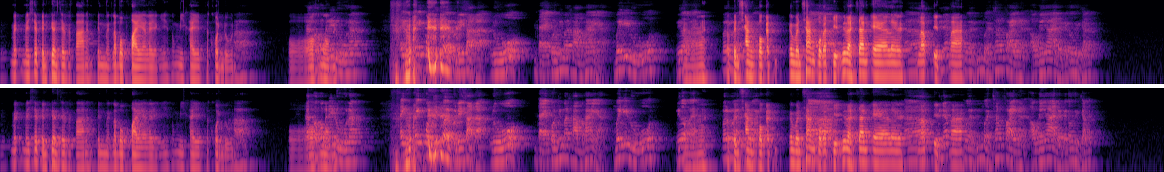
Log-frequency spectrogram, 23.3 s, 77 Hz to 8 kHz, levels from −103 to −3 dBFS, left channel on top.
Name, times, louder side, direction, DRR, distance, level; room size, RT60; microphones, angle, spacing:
voice 1, 0.0-4.0 4.3-4.7 5.8-6.6 7.8-9.0 13.7-14.1 14.7-15.4 15.8-18.1 18.3-19.2, left 6 dB, 55° left, 13 dB, 0.4 m, -34 dB
voice 2, 6.1-7.2 7.8-10.3 10.8-13.1 13.5-13.9 14.4-15.2 16.2-16.7 18.1-21.8, right 2 dB, 75° right, -1 dB, 3.5 m, -44 dB
9.4 x 8.3 x 3.4 m, 0.74 s
head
